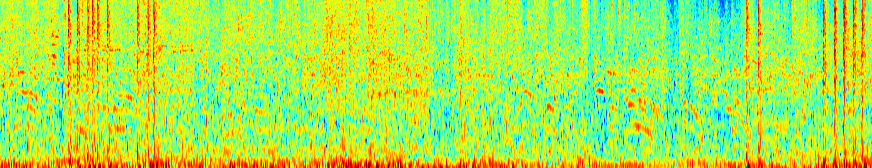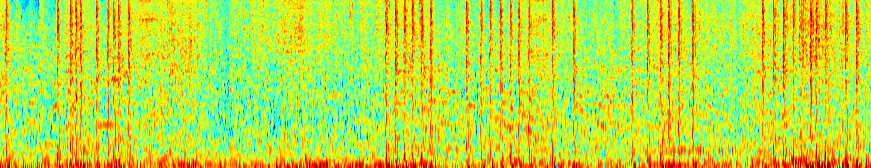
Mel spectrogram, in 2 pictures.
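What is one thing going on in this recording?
Explosions rumble and boom.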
